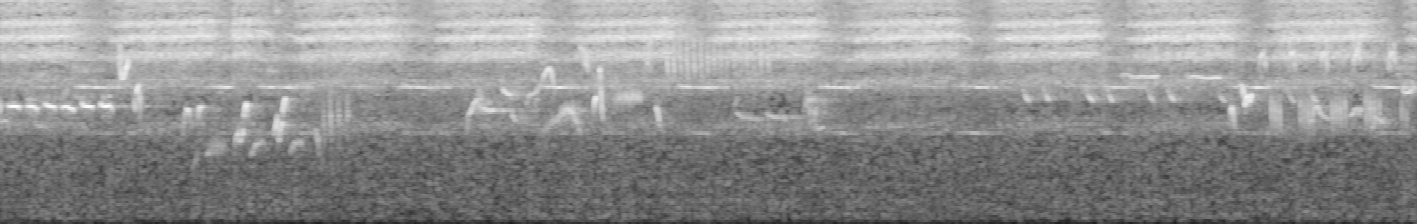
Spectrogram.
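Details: Loud cicada chorus on Mount Pabangbon: a steady, shrill high-pitched drone that swells in pulses roughly every second. Scattered whistled and chirping bird notes sound over it throughout.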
